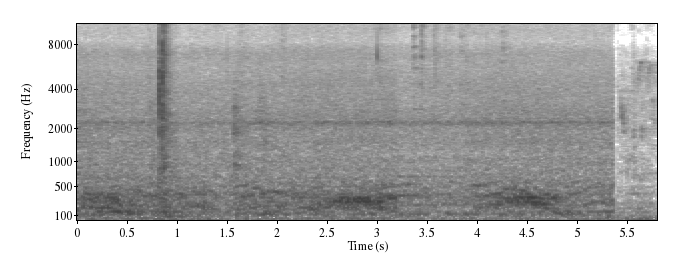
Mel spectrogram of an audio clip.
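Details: Pigeons kept indoors giving low, throaty cooing that swells twice, around the third and fifth seconds, over a steady background hum, with one sharp click near the start.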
